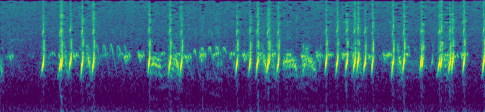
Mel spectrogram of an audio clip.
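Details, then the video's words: Quail calls of male and female, a morning sound used for quail hunting; dense overlapping burst of sharp, clicking squawks and chirps, rapid and irregular, with several birds calling together. "Quail calling sound: master the Art of Quail tripping | Bater Awaz Subha"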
